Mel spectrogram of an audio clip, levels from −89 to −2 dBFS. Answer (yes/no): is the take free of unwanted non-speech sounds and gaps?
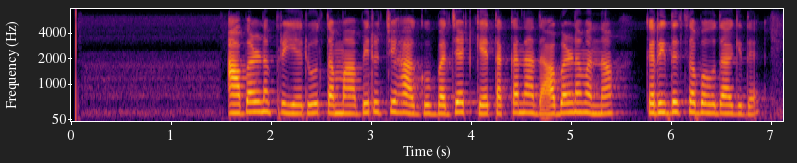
yes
